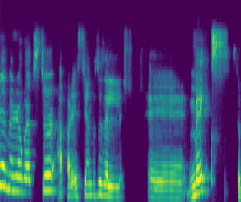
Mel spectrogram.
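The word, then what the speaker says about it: Mx: Bueno, también en Merriam-Webster apareció entonces el MEX, se pronuncia así, MEX como título honorífico.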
